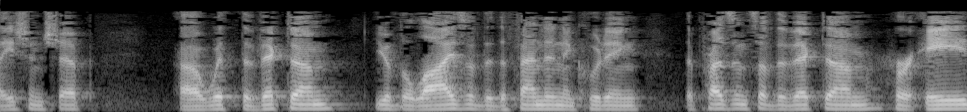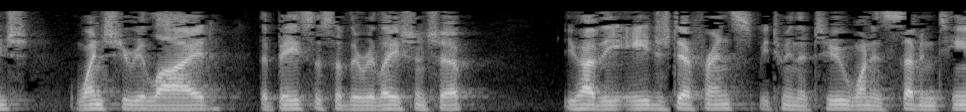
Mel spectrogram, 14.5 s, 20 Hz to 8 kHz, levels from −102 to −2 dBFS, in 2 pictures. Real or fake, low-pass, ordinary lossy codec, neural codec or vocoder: real; 7.2 kHz; MP3, 24 kbps; none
